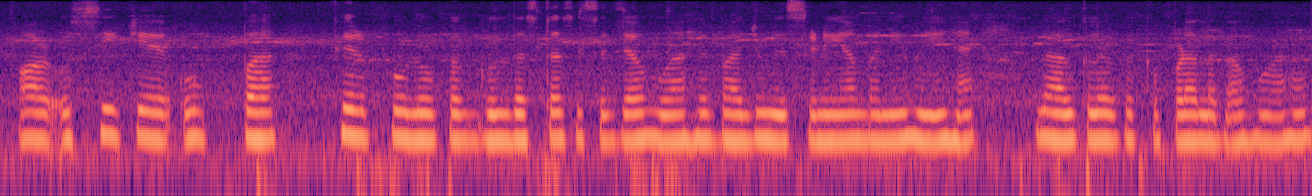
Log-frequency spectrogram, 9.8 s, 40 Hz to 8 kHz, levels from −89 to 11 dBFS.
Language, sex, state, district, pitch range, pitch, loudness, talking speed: Hindi, female, Goa, North and South Goa, 180-190 Hz, 185 Hz, -15 LUFS, 150 wpm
